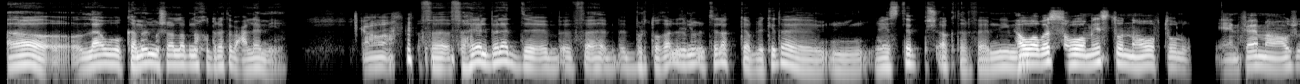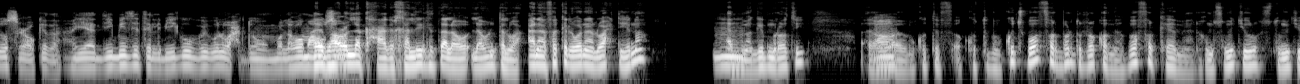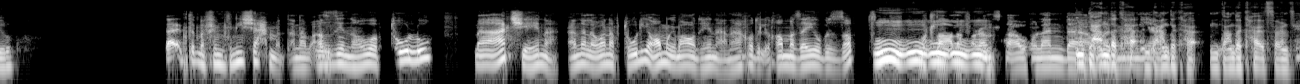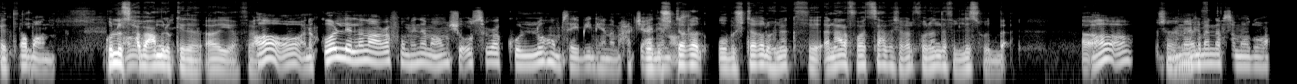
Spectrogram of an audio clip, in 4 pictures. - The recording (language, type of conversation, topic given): Arabic, unstructured, بتحب تقضي وقتك مع العيلة ولا مع صحابك، وليه؟
- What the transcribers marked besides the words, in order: laugh; tapping; in English: "step"; other background noise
